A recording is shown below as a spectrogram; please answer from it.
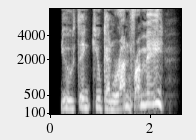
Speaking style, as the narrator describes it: bellowed, his words echoing to the rafters, chilling her soul

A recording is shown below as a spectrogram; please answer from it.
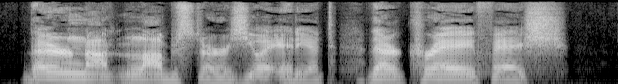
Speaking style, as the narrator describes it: a voice bellowed

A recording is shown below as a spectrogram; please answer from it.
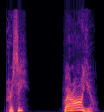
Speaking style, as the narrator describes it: Gerard loudly whispered

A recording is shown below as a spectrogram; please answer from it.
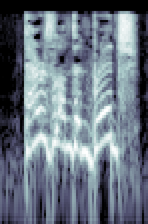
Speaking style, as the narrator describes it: Luca cried

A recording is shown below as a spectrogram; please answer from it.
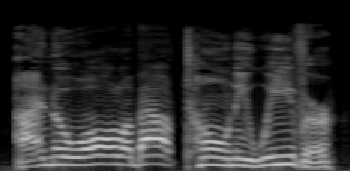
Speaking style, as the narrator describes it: Carter called out

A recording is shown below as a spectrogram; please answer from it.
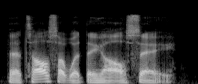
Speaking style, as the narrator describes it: Tristan interrupted with a little laugh

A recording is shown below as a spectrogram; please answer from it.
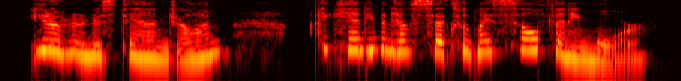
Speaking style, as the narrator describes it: Stacy whimpered

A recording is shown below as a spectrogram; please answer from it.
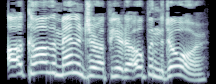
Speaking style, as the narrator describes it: the police officer yelled

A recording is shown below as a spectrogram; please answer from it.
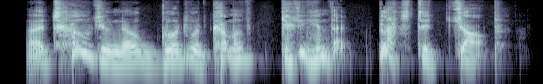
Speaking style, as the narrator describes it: his mother spluttered

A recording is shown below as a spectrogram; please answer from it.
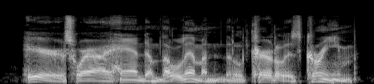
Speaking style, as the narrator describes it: Werther muttered to Drew

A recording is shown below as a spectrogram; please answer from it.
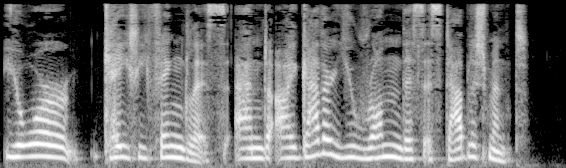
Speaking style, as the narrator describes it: the priest said nervously

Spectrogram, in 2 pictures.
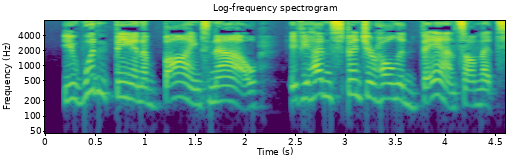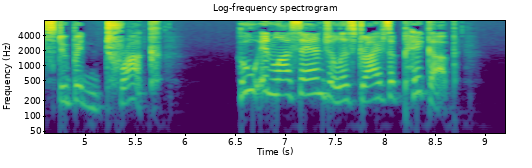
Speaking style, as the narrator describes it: shouting

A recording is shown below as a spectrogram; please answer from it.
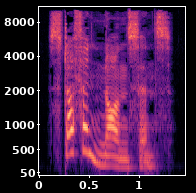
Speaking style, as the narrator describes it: mused Miss Terry scornfully

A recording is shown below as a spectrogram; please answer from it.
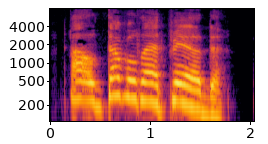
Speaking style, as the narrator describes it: a woman of about 50 called out

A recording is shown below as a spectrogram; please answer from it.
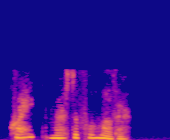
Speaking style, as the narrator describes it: breathed with reverence

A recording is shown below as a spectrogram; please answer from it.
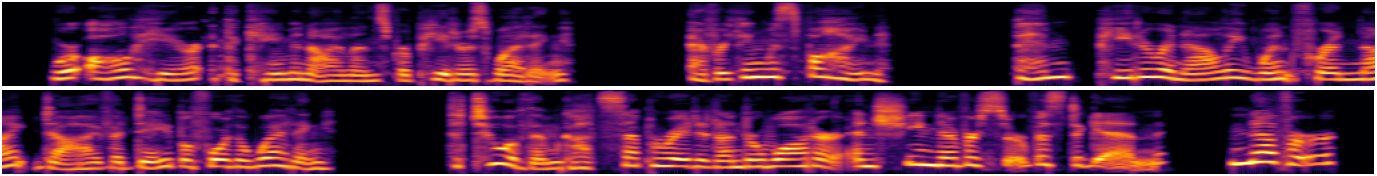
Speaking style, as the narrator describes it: Cindy gasped

